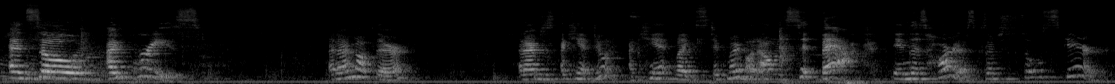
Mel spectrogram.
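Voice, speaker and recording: A woman camp speaker telling a story in a lively sermon to young people. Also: high voice, measured pace, a little hiss or hum. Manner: lively, animated storytelling with quoted dialogue. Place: large indoor hall at a winter camp. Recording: echoey hall from far off.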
